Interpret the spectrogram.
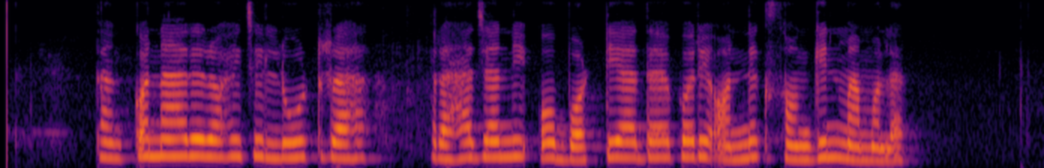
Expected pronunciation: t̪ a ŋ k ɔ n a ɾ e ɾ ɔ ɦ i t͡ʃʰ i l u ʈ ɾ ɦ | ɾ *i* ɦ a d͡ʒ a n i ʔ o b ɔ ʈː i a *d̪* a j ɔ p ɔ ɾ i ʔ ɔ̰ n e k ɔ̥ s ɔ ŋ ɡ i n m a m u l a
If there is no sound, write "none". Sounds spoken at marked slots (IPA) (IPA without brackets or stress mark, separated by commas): a, d̪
